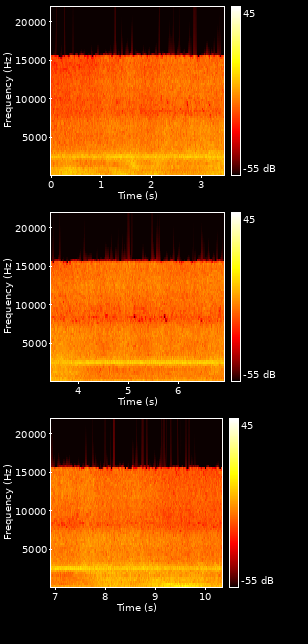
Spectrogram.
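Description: Steady, loud machine noise in a car service workshop: an even hiss with a thin high whine held over it, like a blower, vacuum or compressed-air tool running.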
